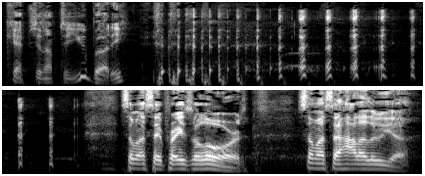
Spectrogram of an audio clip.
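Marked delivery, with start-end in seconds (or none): 1.5-3.8 high airy laugh; breathy laugh. Real, not acted. Teasing boss. 5.4-8.3 call to congregation. Acted. Call and response.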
